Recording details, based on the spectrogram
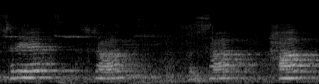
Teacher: గాలి ఊదుటూ పలుకుట, దీనిని ఊష్మాలు అని అంటాము.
